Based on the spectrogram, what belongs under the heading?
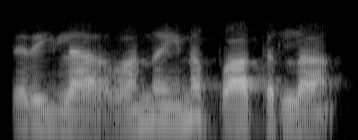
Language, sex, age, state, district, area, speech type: Tamil, male, 60+, Tamil Nadu, Tiruppur, urban, conversation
